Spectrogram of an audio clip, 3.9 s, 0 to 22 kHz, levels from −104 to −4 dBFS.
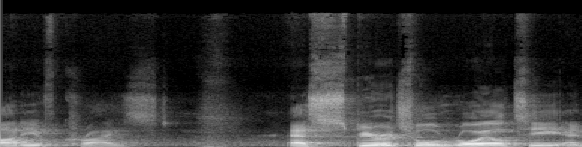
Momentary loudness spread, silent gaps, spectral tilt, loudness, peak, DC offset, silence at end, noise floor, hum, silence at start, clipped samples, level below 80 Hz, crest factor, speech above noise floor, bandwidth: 14 LU; none; -5 dB/octave; -21 LUFS; -6 dBFS; under 0.1%; 0 s; -53 dBFS; none; 0 s; under 0.1%; -64 dBFS; 16 dB; 32 dB; over 20 kHz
